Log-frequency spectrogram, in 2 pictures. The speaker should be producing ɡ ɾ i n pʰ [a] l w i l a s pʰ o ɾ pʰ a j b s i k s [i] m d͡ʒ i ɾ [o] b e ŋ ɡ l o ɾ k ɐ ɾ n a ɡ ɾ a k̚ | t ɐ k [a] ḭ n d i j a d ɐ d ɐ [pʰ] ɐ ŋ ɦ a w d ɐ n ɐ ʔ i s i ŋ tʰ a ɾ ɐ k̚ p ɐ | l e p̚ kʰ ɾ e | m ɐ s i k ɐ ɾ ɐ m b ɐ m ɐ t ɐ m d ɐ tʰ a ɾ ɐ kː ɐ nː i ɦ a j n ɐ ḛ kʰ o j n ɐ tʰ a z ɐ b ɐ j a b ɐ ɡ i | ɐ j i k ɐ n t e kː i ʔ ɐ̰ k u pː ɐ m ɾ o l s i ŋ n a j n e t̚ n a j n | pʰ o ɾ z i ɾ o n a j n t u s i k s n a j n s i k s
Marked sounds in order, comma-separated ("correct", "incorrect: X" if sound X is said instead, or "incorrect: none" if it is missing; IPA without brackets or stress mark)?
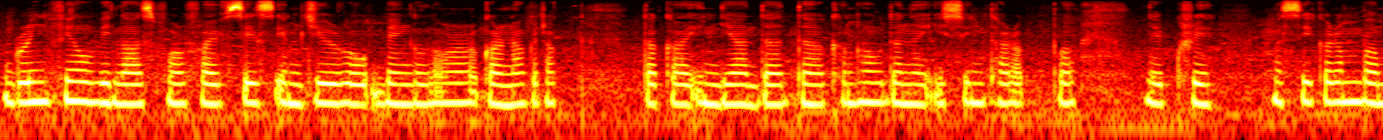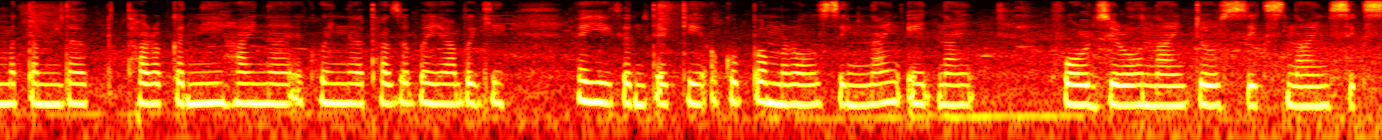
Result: incorrect: i, incorrect: e, correct, correct, incorrect: kʰ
